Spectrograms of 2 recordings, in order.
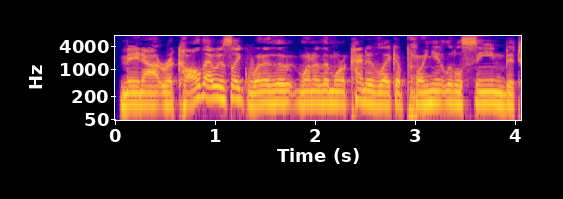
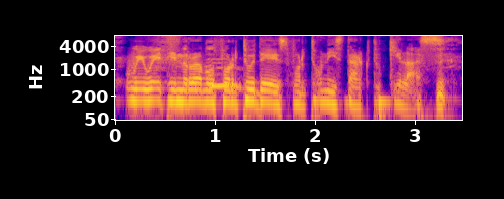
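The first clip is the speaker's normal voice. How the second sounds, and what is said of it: Put-on foreign character accent. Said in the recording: “with the accent”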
